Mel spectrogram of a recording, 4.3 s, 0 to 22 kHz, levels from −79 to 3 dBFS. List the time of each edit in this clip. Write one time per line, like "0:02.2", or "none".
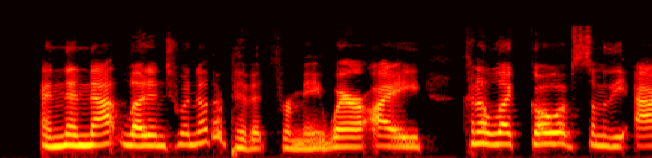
none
